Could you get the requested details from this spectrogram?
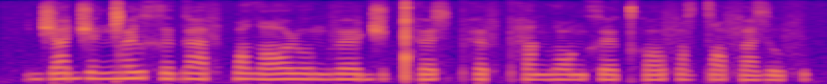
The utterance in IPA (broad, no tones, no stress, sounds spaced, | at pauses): d͡ʒ a d͡ʒ əː ŋ͡ǀ œ l x ə ɡ aː f p ə ðˤ e ɹ oː ŋ v œː d͡ʒ ə ǃʰ œ s pʰ œ f pʰ a ŋ ðˤ oː ŋ x œ kʰ ɔ f o z tˤ œ f a z u f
